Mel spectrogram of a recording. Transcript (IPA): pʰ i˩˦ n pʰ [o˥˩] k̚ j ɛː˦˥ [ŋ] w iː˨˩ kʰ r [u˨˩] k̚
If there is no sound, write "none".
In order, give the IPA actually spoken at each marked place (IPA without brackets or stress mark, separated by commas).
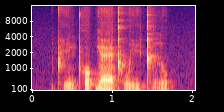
o˥˩, kʰ, u˨˩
